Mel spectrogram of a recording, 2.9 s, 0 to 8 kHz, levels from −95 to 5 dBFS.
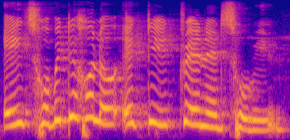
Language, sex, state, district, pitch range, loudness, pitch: Bengali, female, West Bengal, Cooch Behar, 285-385 Hz, -13 LUFS, 340 Hz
